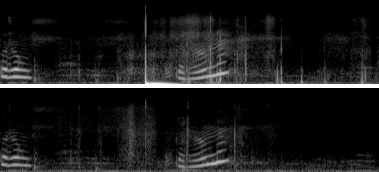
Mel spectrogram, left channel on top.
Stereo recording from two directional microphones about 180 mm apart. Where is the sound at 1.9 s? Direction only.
10° left (ahead or behind).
